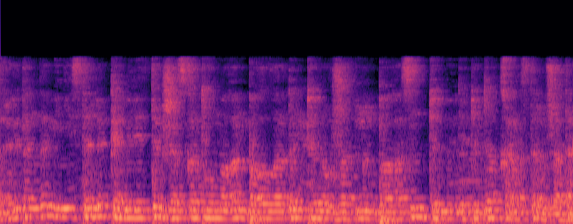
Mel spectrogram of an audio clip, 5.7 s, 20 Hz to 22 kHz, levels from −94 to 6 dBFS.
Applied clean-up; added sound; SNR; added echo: none; none; none; reverberation time 0.3 s.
